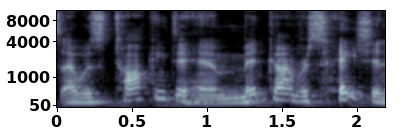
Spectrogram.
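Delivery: normal talking voice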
